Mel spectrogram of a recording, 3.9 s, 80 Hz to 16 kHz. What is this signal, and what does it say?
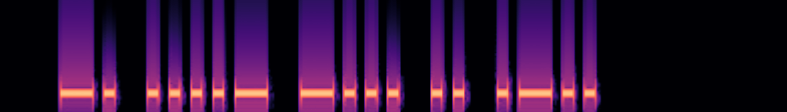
Morse code, heard as a keyed tone, about 21 wpm, 700 Hz. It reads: N4BIL
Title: USA Call Signs - 5 Characters - Repeated 2x - 22wpm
